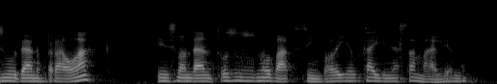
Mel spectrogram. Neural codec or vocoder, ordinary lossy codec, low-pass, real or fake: codec, 16 kHz, 0.8 kbps, ZipCodec; none; 7.2 kHz; fake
